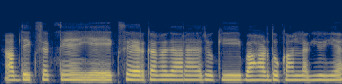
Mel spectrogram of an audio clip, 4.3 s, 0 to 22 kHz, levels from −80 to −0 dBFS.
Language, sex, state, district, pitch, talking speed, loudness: Hindi, female, Himachal Pradesh, Shimla, 210 Hz, 240 wpm, -17 LUFS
